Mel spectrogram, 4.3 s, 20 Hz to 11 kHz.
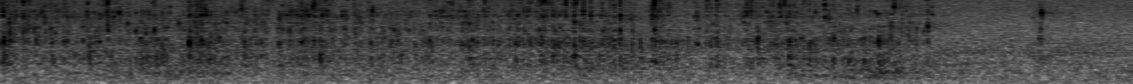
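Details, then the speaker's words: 1993 Polaris Sportsman ATV, engine off during coolant refill after water pump seal work: soft hiss of air escaping the cracked-loose bleed point at the radiator hose, then coolant trickles and flows; normal air bleeding from the cooling system. "I can hear the air coming out of that hole. Whoops. There it's coming out."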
